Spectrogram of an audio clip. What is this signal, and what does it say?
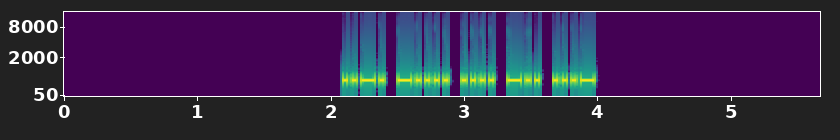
Morse code, heard as a keyed tone, about 36 wpm, 700 Hz. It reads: F6HDV
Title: DXCC-100 Call Signs - 5 Characters - 35wpm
